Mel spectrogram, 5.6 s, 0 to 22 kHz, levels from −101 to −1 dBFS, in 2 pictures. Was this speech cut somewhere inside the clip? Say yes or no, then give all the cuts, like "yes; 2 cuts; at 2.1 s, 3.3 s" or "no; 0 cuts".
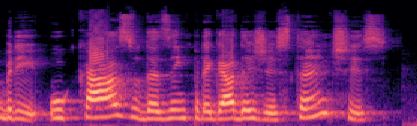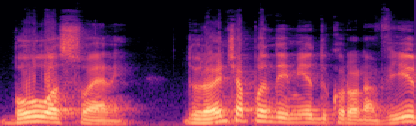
no; 0 cuts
